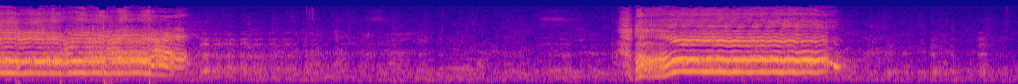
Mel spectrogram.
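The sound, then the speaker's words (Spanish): A man belts out two loud, sustained war cries imitating a warrior's battle yell, each about two seconds long with a warbling, yodel-like pitch. The yells are a human imitation, separated by a stretch of quieter background chatter. “Cuando llegue el momento de vocear, va a vocear como Tarzán.”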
